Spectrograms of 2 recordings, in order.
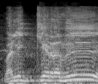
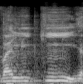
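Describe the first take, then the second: First: The verb is said in its full form. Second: The verb is cut short at the end. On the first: This is the standard way of saying it. "வலிக்கிறது அப்படின்னு சொல்ல சொல்லுங்க" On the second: This is the regional dialect way of saying it. "வலிக்கி அப்படின்னு"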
